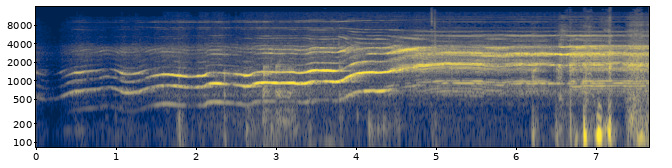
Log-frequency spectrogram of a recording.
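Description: A screaming alarm clock lets out one long, wavering, wailing scream that climbs in pitch and grows louder, ending in a shrill, sustained cry with some rattling underneath.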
